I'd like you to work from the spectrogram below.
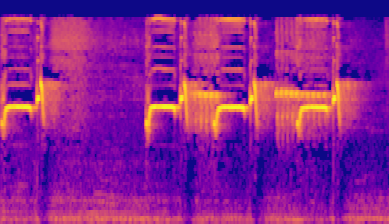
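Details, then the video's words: Red-headed prinia recording for training and luring prinias: loud, clear whistled notes, each holding steady then flicking upward, in bursts about every second with short gaps between. "UNTUK MASTERAN DAN PIKAT BURUNG PRENJAK"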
